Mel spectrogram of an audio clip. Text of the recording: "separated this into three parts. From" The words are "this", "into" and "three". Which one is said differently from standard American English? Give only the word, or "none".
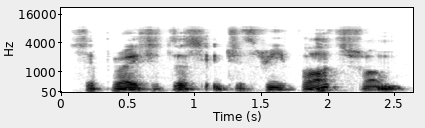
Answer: none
